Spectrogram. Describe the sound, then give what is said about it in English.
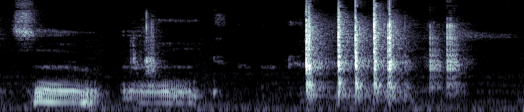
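Brief speech, then dice are rolled for damage in a tabletop game. They rattle and clatter onto a hard surface in a quick burst of about six sharp clicks before settling, one die landing cocked. “That's technically cocked. Yeah, roll it again.”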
